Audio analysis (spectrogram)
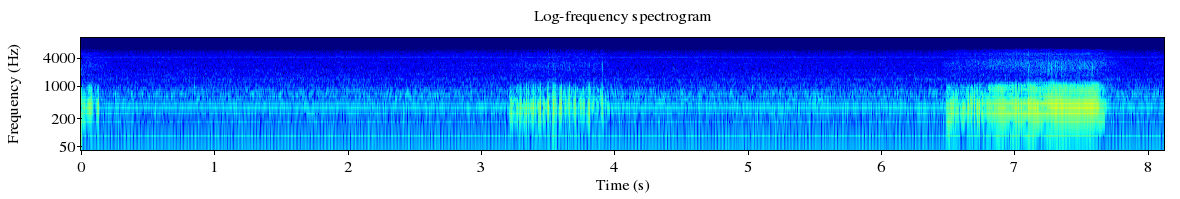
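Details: Sleeping cat snoring: two raspy, harmonic breaths, a shorter one near three seconds and a longer, louder one after six seconds with a faint whining tone, over a steady low household hum.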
